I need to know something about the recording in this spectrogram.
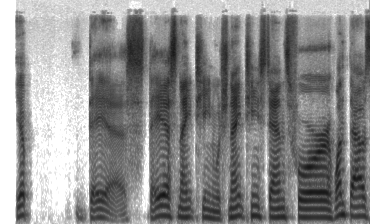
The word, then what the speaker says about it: DS: Well, the DS was otherworldly, and the name DS, when you pronounce it that way, it's a pun on the French word for goddess.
